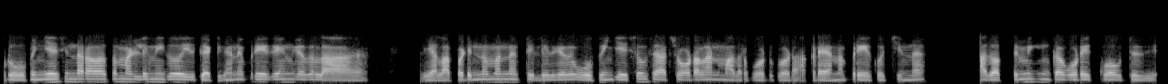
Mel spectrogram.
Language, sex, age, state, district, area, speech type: Telugu, male, 18-30, Andhra Pradesh, N T Rama Rao, urban, conversation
